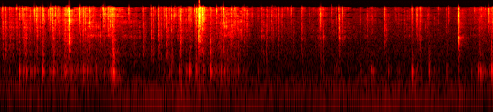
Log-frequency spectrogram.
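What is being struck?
Bar of soap.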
